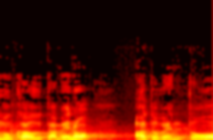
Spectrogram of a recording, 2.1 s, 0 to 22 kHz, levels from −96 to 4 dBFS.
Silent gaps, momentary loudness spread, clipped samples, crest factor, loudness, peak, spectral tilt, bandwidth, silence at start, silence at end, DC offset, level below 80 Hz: none; 8 LU; under 0.1%; 16 dB; -21 LUFS; -4 dBFS; -6.5 dB/octave; 10.5 kHz; 0 s; 0 s; under 0.1%; -66 dBFS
